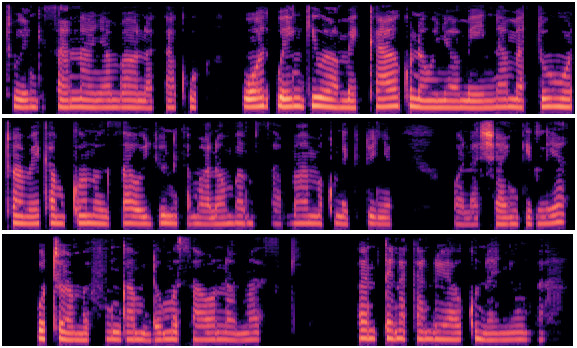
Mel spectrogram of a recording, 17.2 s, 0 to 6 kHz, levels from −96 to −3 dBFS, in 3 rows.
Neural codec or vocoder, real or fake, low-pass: none; real; 5.4 kHz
